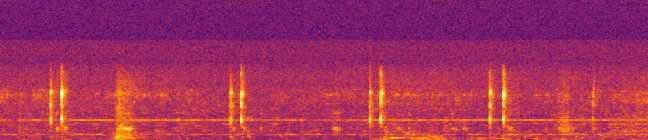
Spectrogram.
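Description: Near silence broken by a few faint computer mouse clicks, some in quick press-and-release pairs.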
